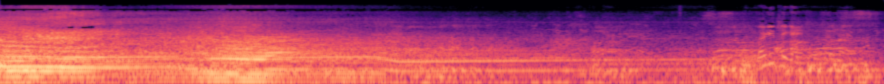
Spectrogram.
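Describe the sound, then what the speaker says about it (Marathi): A Dodge Challenger drives past during a lineup of luxury cars and sport bikes, its engine rumbling loudly, easing off, then revving again near the end, with someone talking over it throughout. "मित्रांनो आत्ता जी गाडी येते ना इथे, ती गाडी आहे डॉजची कोणती गाडी, डॉज चॅलेंजर येते. आवाज आहे का?"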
